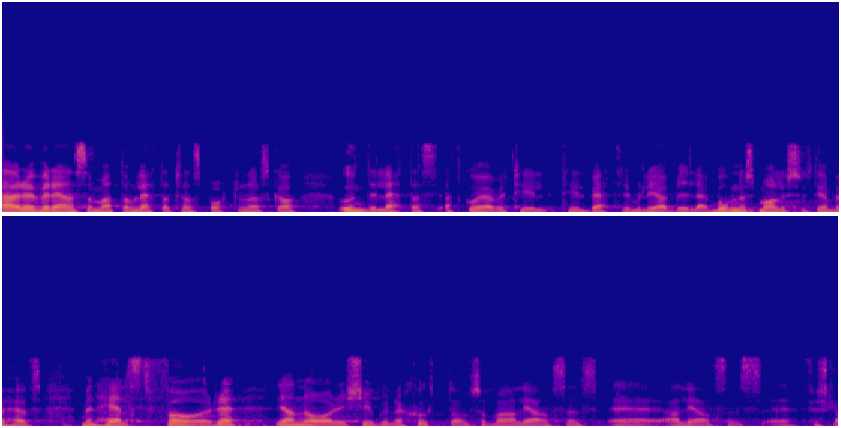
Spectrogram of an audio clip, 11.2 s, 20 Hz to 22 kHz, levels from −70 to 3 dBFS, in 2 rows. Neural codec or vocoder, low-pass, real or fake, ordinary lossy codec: none; 7.2 kHz; real; none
